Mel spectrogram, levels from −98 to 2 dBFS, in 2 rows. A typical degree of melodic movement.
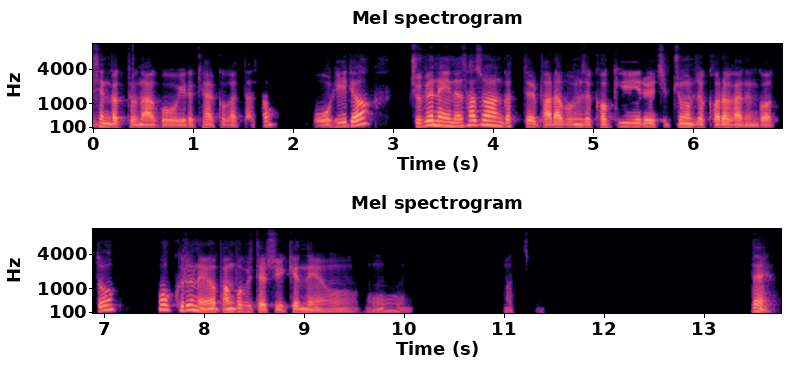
No: wide, 6.7 semitones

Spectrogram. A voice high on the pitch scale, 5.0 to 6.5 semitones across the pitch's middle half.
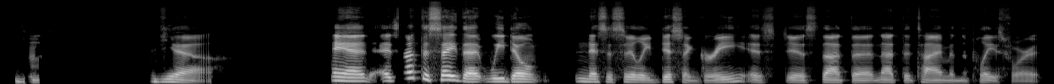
No: low, 110 Hz; wide, 5.4 semitones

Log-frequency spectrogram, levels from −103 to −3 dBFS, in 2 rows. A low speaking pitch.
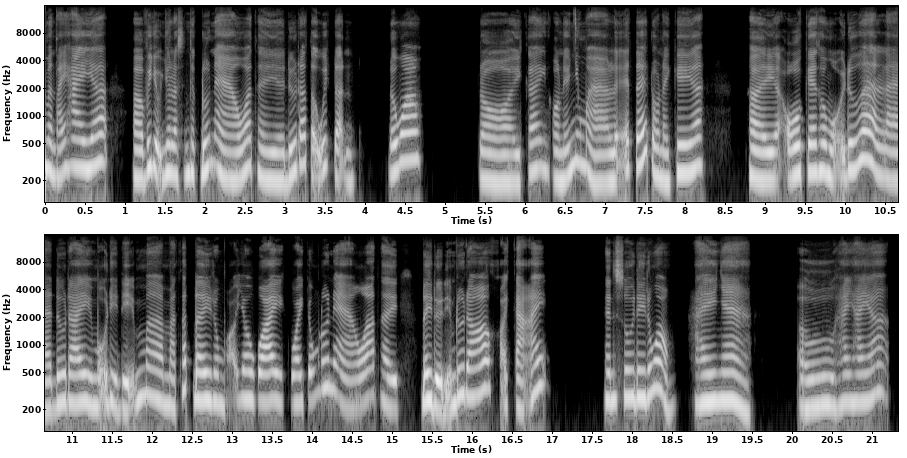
No: high, 245 Hz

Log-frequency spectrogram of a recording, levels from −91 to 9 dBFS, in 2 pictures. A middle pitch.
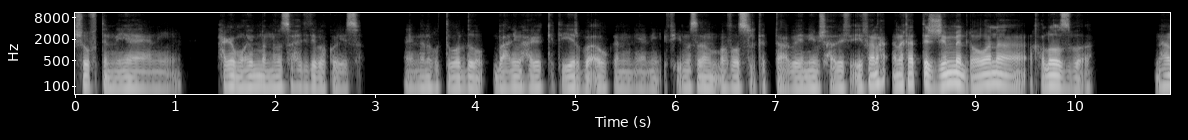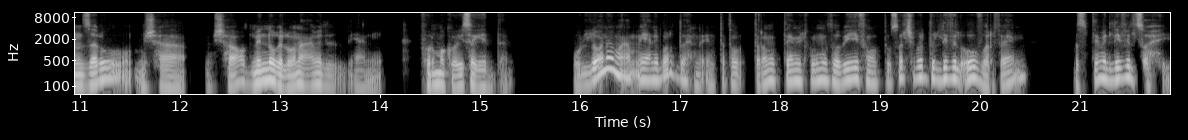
No: very low, 95 Hz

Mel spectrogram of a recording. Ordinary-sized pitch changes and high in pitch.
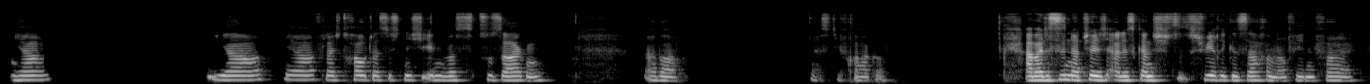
No: narrow, 1.4 semitones; high, 195 Hz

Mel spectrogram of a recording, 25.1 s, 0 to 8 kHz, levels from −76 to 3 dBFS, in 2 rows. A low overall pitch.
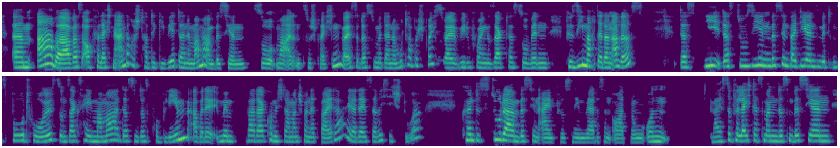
No: high, 220 Hz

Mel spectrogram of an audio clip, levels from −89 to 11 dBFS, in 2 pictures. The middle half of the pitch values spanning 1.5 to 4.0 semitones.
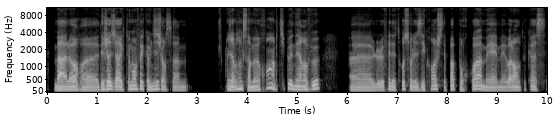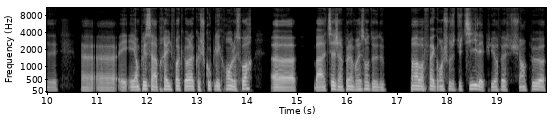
Yes: average, 3.2 semitones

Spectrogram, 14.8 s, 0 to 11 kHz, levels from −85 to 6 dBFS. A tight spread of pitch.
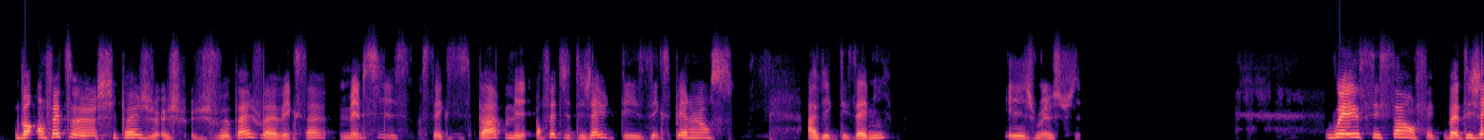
No: average, 3.2 semitones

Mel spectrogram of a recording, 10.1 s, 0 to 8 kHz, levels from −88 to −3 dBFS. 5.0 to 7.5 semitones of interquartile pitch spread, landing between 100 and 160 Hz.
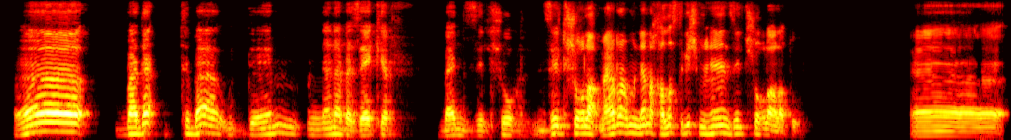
Yes: wide, 5.6 semitones; medium, 140 Hz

